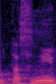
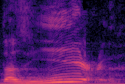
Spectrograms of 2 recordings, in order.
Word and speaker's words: تضییع: میں لکھا ہوتا ہے تو لوگ تثنیہ پڑھتے ہیں اسے، تثنیہ اوقات. یہ جو کہتے ہیں وقت کو ضائع کرنا تو وہ تثنیہ پڑھ دیتے ہیں اس کو، وہ تضییع ہے.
